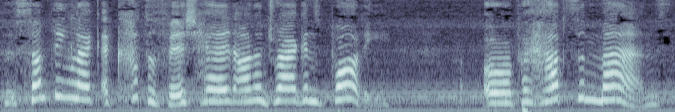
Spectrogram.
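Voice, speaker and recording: A woman playing an excitable, easily frightened ship's crew member in an amateur radio drama, theatrical and urgent. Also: sits high, moderate pace, slight background noise, poor audio. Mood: curious, uneasy.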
